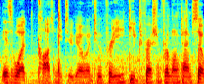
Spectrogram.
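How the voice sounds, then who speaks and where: The man rushes along at a very fast pace with noticeable background noise behind him. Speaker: vlogger. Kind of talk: casual vlog. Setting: restaurant.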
